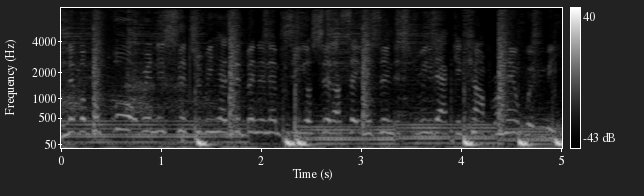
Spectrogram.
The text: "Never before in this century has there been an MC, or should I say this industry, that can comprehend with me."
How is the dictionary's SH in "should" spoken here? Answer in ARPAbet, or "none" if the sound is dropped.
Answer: S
